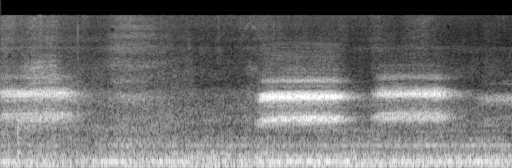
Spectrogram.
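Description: A frog gives three drawn-out, nasal, honking notes, each about half a second long.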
